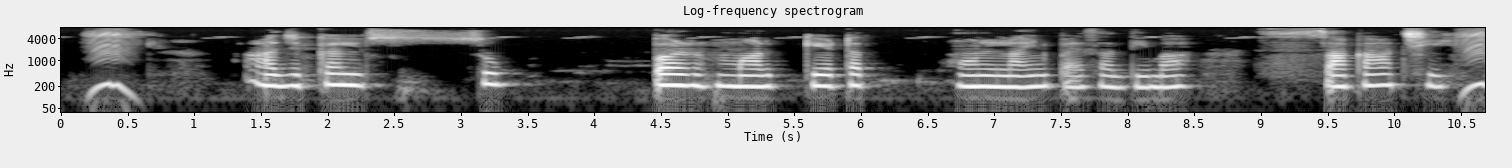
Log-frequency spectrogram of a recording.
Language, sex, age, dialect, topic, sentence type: Magahi, female, 25-30, Northeastern/Surjapuri, agriculture, statement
